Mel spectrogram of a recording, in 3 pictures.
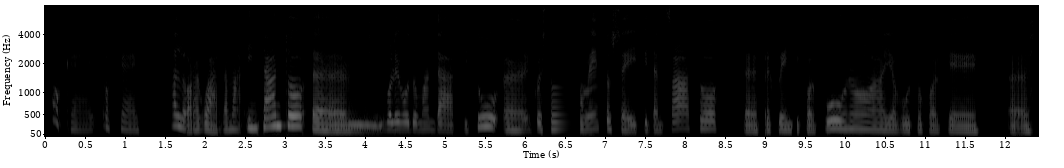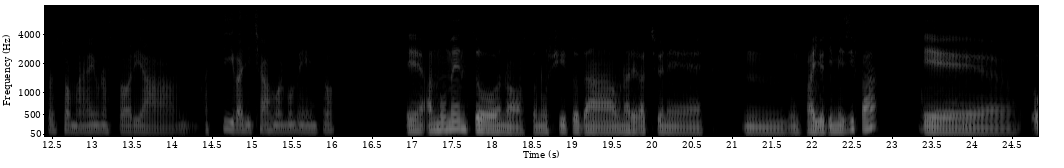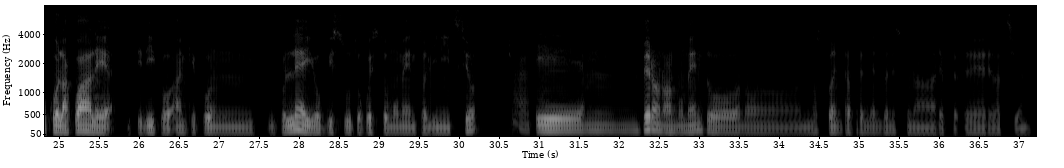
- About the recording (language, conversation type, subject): Italian, advice, In che modo la paura dell’impegno sta bloccando il vostro futuro insieme?
- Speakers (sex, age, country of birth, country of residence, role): male, 25-29, Italy, Italy, user; male, 40-44, Italy, Italy, advisor
- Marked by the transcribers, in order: tapping; distorted speech; other background noise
